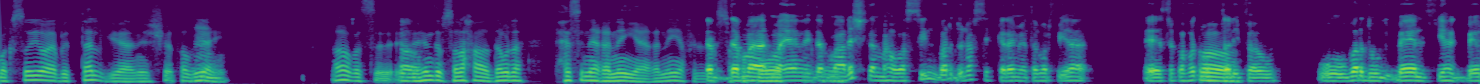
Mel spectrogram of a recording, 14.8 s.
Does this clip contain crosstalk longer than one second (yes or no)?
yes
